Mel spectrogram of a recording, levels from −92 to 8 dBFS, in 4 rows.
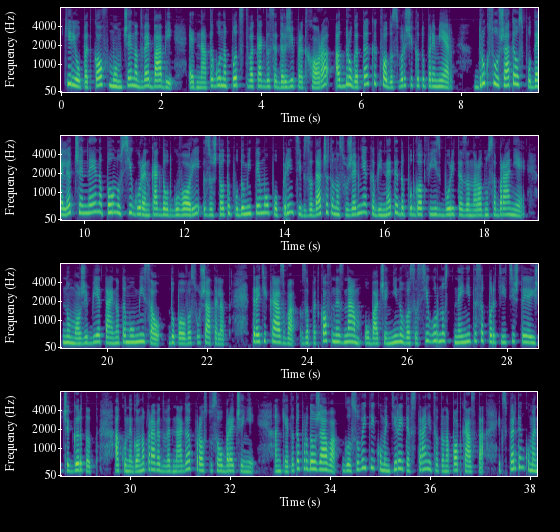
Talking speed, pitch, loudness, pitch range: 145 wpm, 215 Hz, -19 LUFS, 195-250 Hz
